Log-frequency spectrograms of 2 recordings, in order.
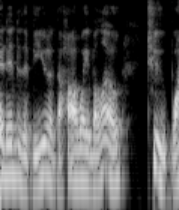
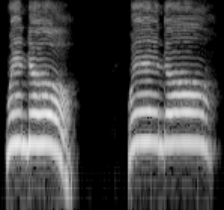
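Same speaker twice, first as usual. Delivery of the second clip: calling out high and much louder; yelling a name; 6 dB louder, much slower than usual. Acted. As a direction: shout across the lawn with cupped hands. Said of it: "cupped his hands around his mouth and yelled".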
